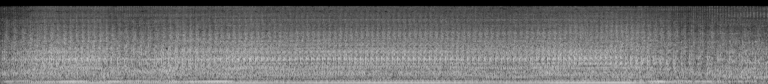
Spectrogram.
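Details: Volkswagen Amarok 2.0 diesel at idle, low oil pressure when warm: steady, fairly even knock over the clatter, about three to four a second; engine knock, previously had head work done.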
